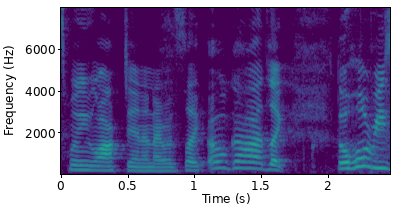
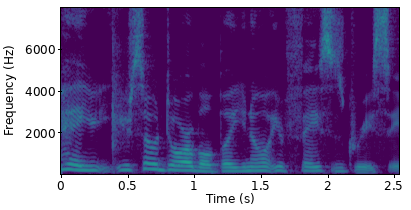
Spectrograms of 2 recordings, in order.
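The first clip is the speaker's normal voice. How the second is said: flirtatious male tone; 7 dB quieter than usual. Retelling what a guy at a bar said to her: imitating a guy hitting on her. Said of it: "I like that, like, impression".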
